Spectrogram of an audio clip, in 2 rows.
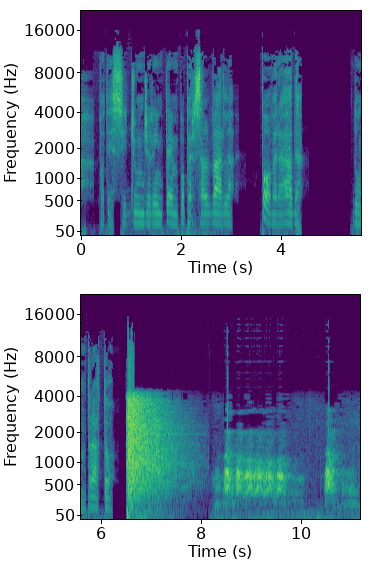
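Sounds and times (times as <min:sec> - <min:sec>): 
speech: 0:00.4 - 0:04.5, 0:05.4 - 0:07.0, 0:08.2 - 0:08.5
sharp dry detonation: 0:06.5 - 0:08.1
dog barking mournfully on a stormy night: 0:08.2 - 0:11.1.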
